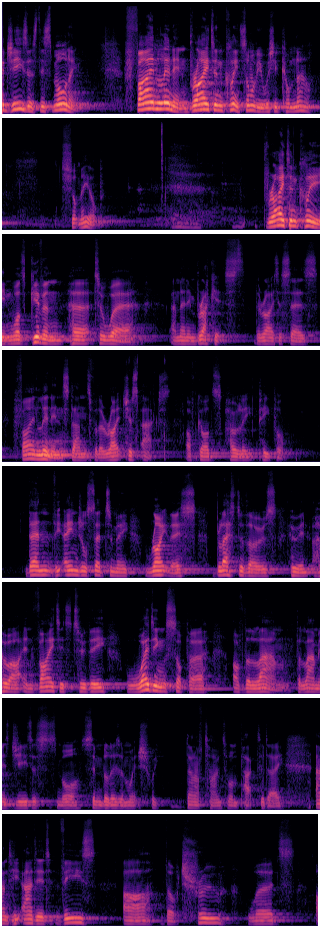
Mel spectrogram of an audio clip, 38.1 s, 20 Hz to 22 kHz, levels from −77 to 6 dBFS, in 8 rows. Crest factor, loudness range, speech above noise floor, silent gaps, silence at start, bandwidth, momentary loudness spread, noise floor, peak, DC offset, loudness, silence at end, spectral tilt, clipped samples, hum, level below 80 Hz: 22 dB; 15 LU; 41 dB; none; 0 s; 18.5 kHz; 20 LU; -65 dBFS; -4 dBFS; under 0.1%; -24 LUFS; 0 s; -6 dB/octave; under 0.1%; none; -78 dBFS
